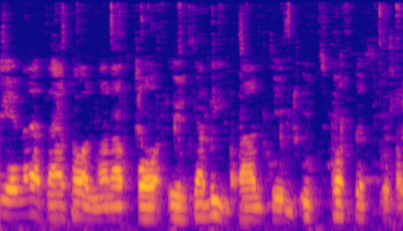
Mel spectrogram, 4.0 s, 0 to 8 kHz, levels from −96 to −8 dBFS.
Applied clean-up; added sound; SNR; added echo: classical method WPE with log-MMSE.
